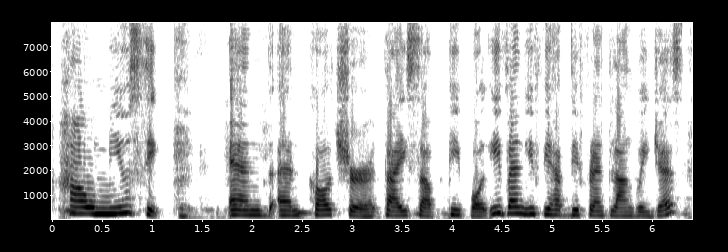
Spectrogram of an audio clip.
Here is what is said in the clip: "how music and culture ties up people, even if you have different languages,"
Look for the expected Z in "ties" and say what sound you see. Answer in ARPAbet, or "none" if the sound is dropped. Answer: S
